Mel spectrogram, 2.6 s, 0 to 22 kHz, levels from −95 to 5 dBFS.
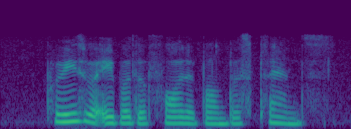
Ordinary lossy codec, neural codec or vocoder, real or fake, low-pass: Opus, 16 kbps; none; real; 7.2 kHz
